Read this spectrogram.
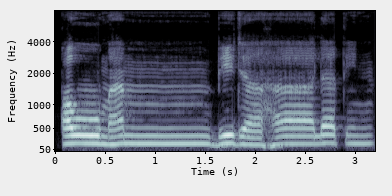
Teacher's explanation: اگر نون ساکن تنوین کے بعد با آ جائے تو وہ نون ساکن اور نون تنوین اس کی جو وائس ہے، اس کی آواز ہے، وہ میم سے بدل جائے گی. اور چھوٹا سا اوپر میم بھی لکھا ہوتا ہے، دیکھیں ابھی یہ نون تنوین ہے اور اس کے بعد یہ بجہالت با آ گیا تو یہاں پہ اس کی آواز میم میں کنورٹ ہو گئی ہے، بدل گئی ہے.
